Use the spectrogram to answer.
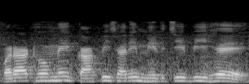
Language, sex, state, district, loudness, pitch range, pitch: Hindi, female, Gujarat, Gandhinagar, -16 LUFS, 155-170 Hz, 165 Hz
